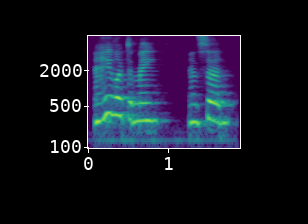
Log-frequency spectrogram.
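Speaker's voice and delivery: normal talking voice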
